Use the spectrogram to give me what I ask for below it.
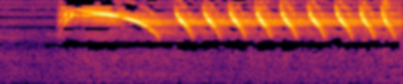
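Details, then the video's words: Sibite, or bananaquit, giving the elongated Belga song used to tutor young birds: a long, high, arching whistle that slides downward, then a brisk train of repeated high down-slurred notes. "SIBITE CANTO BELGA ALONGADO Para ENCARTE De FILHOTES de CAMBACICA"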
